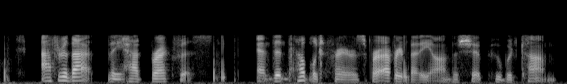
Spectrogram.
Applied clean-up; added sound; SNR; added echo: neural diffusion model UNIVERSE++.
